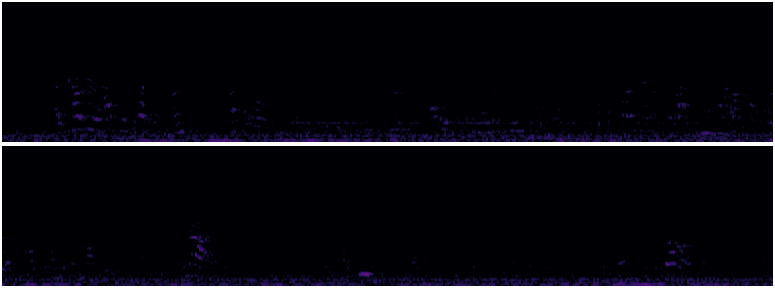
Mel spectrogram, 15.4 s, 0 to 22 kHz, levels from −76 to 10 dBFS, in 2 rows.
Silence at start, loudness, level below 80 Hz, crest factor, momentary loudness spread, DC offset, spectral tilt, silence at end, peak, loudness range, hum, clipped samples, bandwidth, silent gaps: 0 s; -63 LUFS; -66 dBFS; 18 dB; 5 LU; under 0.1%; -6.5 dB/octave; 0 s; -44 dBFS; 2 LU; none; under 0.1%; 13 kHz; none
